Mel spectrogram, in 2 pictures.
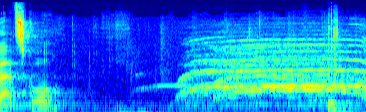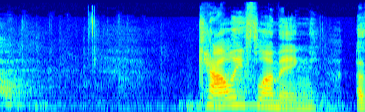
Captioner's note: audience cheering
